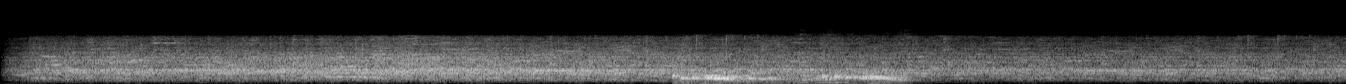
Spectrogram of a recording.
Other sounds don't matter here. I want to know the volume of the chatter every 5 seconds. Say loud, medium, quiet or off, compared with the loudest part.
loud, loud, medium.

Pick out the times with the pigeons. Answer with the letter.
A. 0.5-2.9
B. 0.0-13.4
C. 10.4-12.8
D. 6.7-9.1
D.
